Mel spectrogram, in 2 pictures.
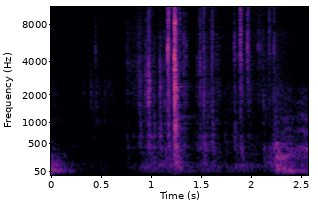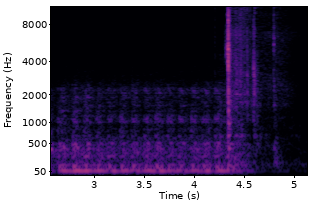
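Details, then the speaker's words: Volkswagen Jetta A4/MK4, intermittent no-start especially after a short trip: key clicks, then a couple of seconds of steady starter churning that never catches and fades; cranks but won't start. "se queda dando marcha no enciende este es el principal síntoma que me da"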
